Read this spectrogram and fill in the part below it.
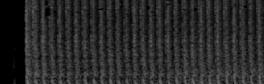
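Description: Sustained rapid automatic gunfire from Call of Duty Warzone Mobile, a loud, dense stream of evenly spaced shots that starts abruptly after a brief quiet moment and continues without a break.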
